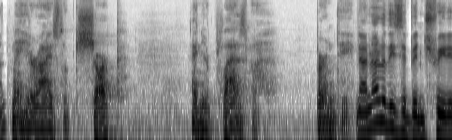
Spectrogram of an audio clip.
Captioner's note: movie dialogue plays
